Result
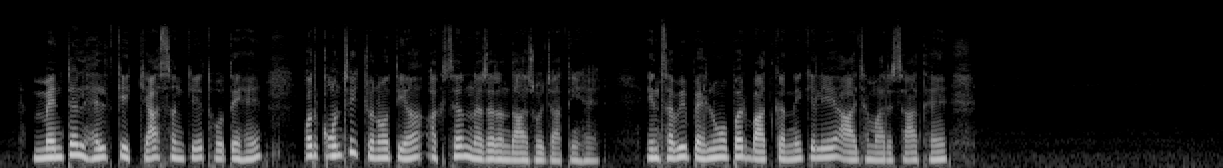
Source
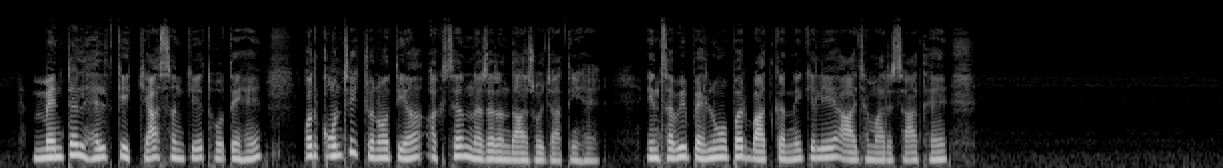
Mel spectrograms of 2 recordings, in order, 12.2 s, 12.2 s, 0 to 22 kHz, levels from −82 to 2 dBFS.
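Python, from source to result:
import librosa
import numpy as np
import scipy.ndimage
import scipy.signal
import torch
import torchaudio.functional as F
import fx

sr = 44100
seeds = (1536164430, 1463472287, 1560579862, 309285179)

y = fx.high_shelf(x, sr, hz=2400.0, db=-10.5)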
